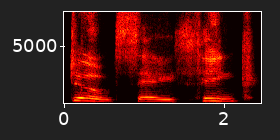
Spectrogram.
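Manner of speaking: slow, drowsy creature drawl; a dull little creature explaining to Milo, slow and sleepy; sleepy Lithargian. A narrator's reading. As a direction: drone it lazily like a half-asleep creature. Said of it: "said one".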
